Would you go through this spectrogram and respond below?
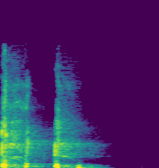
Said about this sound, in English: Because I've had a cough, like a slight cough. Like, it doesn't hurt. It's just like really dry. And yeah, just like almost nothing, like a tickle in my throat.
